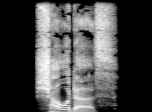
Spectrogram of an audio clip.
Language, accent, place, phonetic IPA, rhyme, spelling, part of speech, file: German, Germany, Berlin, [ˈʃaʊ̯dɐn], -aʊ̯dɐn, Schaudern, noun, De-Schaudern.ogg
- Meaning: dative plural of Schauder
